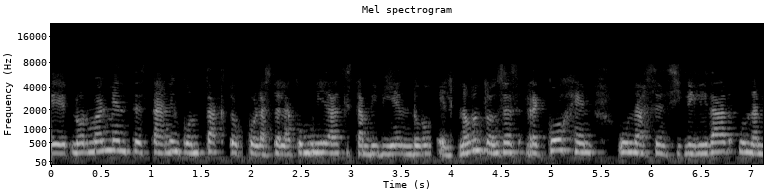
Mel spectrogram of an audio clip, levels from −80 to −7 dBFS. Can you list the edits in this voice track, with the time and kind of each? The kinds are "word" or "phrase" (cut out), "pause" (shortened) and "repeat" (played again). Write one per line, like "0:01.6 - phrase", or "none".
0:01.2 - word
0:02.2 - word
0:04.0 - word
